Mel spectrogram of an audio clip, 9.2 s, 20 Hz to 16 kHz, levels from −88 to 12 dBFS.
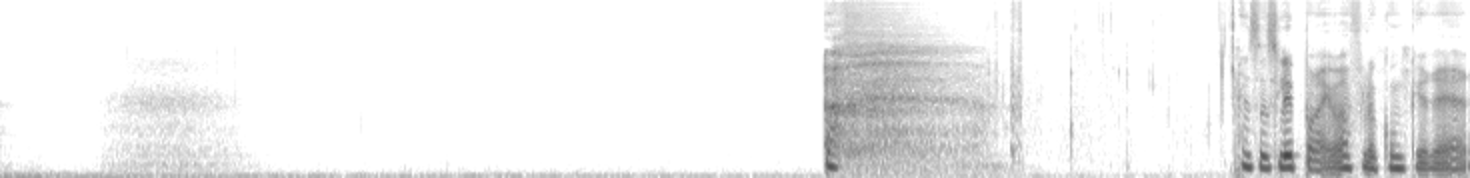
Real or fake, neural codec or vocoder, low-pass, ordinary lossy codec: fake; vocoder, 44.1 kHz, 128 mel bands every 256 samples, BigVGAN v2; 14.4 kHz; Opus, 32 kbps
